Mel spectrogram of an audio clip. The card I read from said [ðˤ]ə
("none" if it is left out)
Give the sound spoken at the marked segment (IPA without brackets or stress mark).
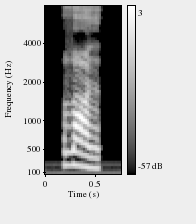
ðˤ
